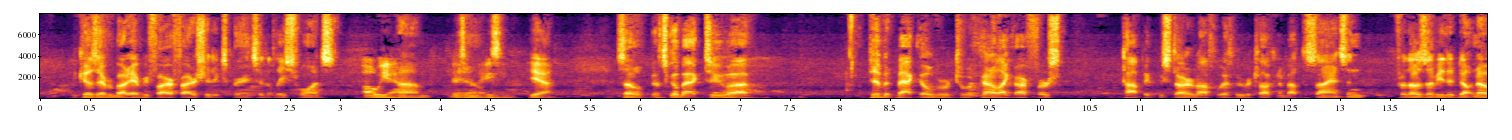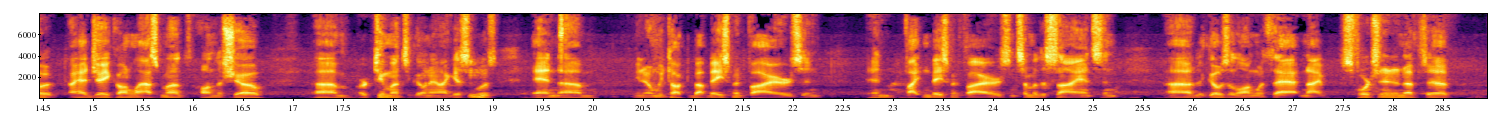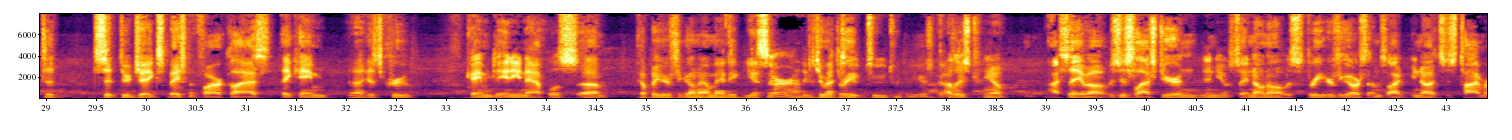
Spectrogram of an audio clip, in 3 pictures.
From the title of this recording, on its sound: Live at FDIC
